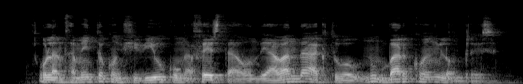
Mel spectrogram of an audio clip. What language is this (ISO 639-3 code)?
glg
